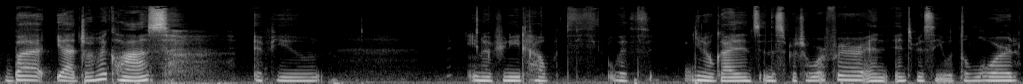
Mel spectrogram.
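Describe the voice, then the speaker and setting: A young woman leading a casual devotional talk for her ministry, earnest and repetitive, often dropping into a soft whispery delivery. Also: on the low side, flat delivery, a little slow. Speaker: ministry leader.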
